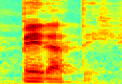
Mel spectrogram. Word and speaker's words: espérate: Ah, bueno, solamente quiero agregar y explicar, espérate. Qué bueno, espérate... con acento en la primera E, espérate, es una forma de decir espérate o espera.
